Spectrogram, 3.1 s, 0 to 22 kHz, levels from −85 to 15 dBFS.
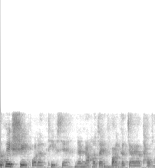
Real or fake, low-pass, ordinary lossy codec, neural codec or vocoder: fake; 7.2 kHz; none; codec, 24 kHz, 3.1 kbps, DualCodec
